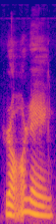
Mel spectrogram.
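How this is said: It is said in a Southern Vietnamese accent. "rõ ràng is in Southern accent"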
